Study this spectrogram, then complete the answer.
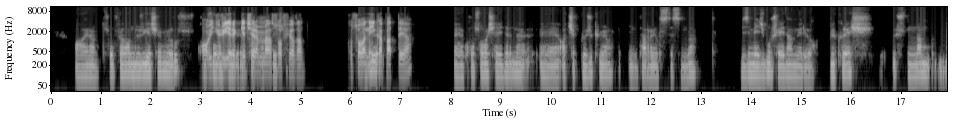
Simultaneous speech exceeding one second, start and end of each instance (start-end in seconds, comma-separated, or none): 3.0-4.8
